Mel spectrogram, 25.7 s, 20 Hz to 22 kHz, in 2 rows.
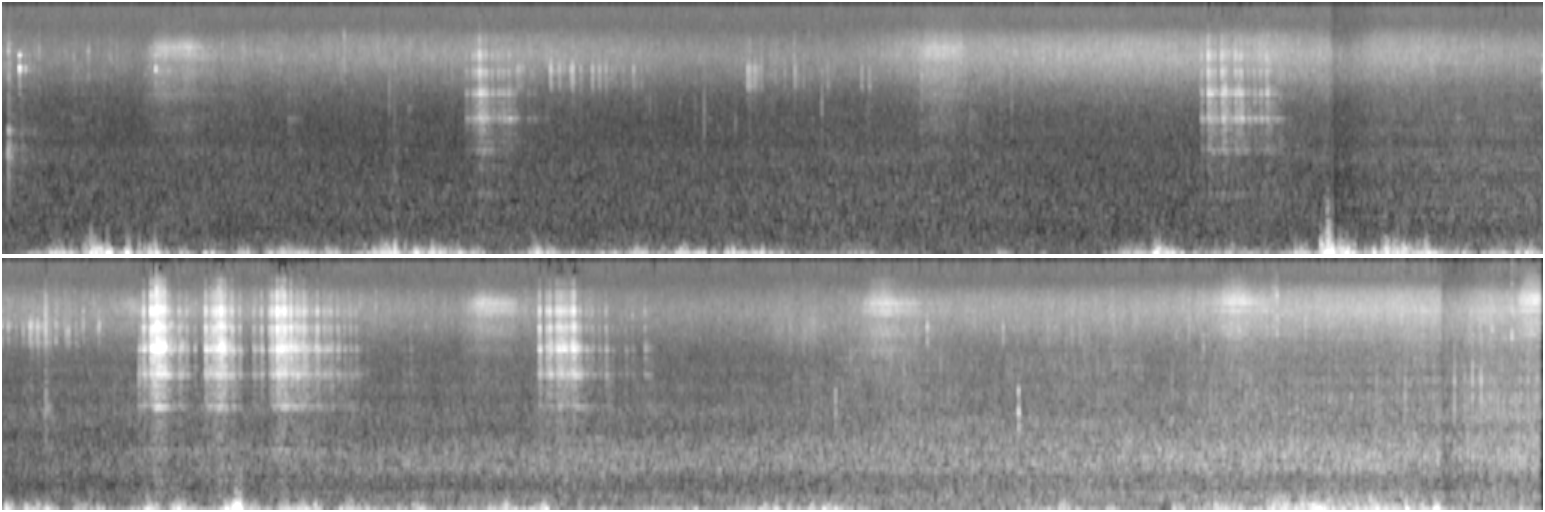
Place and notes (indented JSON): {
  "title": "Berlin: Vermessungspunkt Friedel- / Pflügerstraße - Klangvermessung Kreuzkölln ::: 08.04.2011 ::: 04:16",
  "date": "2011-04-08 04:16:00",
  "latitude": "52.49",
  "longitude": "13.43",
  "altitude": "40",
  "timezone": "Europe/Berlin"
}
